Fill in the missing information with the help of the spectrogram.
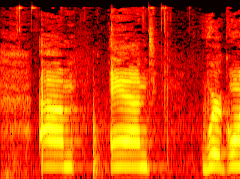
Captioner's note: whisk thuds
